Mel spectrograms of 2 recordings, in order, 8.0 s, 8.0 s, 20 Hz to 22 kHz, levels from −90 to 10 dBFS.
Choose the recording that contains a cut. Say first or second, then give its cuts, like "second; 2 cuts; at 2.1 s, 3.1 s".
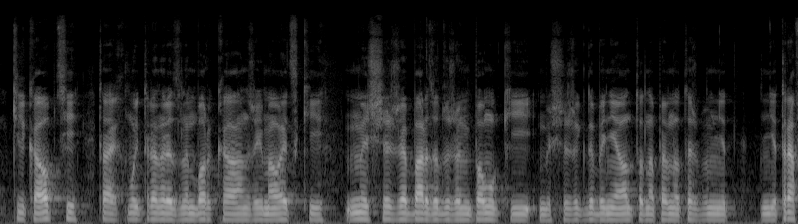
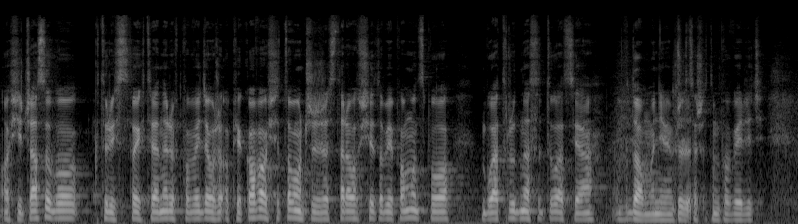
first; 1 cut; at 0.9 s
